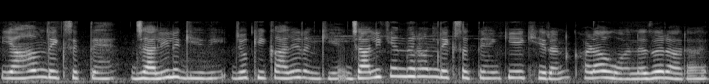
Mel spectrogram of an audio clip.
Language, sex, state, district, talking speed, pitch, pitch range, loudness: Hindi, female, Chhattisgarh, Bastar, 245 wpm, 290 Hz, 275-310 Hz, -14 LUFS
